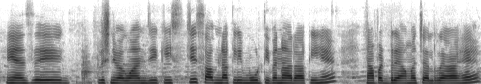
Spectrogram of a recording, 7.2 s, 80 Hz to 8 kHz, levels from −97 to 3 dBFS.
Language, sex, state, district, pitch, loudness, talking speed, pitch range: Hindi, female, Madhya Pradesh, Bhopal, 235 Hz, -15 LUFS, 160 wpm, 225-250 Hz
